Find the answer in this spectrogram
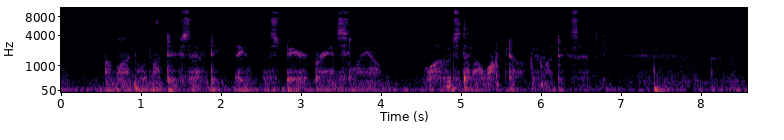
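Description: A man whispering softly in short, breathy phrases.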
